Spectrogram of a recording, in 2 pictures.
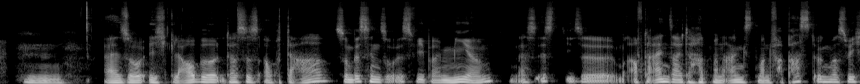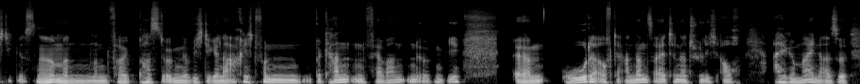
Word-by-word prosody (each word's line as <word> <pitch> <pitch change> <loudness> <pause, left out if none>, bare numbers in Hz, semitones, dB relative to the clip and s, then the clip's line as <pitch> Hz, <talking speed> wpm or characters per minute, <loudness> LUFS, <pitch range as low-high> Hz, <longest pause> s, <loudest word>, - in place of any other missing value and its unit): Hm. 85 -7 -2 0.4
Also, 90 +2 +3
ich 95 -3 0
glaube, 105 +6 +3
dass 105 0 -1
es 105 -2 -1
auch 90 -2 -3
da 130 - -2
so 150 -6 -1
'n 110 - +5
bisschen 130 -1 +2
so 120 +4 -4
ist 120 -3 -5
wie 110 - 0
bei 95 -1 -3
mir. 100 +4 +3 0.2
Es 110 -1 -5
ist 150 +1 -5
diese 60 -2 -1
auf - - -4
der - - -2
einen 120 +4 +4
Seite 105 -3 0
hat 105 - -2
man 95 - +1
Angst, 100 +2 0
man 85 -2 0
verpasst 125 +7 -4
irgendwas 115 -2 -1
Wichtiges, 115 +4 -4
ne? 95 +1 +6
Man 80 -3 +2
man 85 -1 +1
verpasst 90 +2 -2
irgendeine 90 -2 +1
wichtige 95 -1 -1
Nachricht 110 +5 -1
von 105 -3 +2
Bekannten, 105 0 +1
Verwandten 100 +3 -2
irgendwie. 105 +4 -2 0.5
Ähm, 90 -2 +3
oder 105 +7 +4
auf 105 - -1
der - - -8
anderen 105 +4 +3
Seite 105 0 -1
natürlich 100 0 -2
auch 100 0 -4 0.3
allgemein. 100 0 +1
Also, 85 0 0
100 Hz, 180 wpm, -23 LUFS, 90-110 Hz, 0.5 s, ne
